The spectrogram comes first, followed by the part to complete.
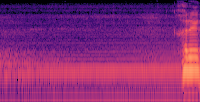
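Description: Steady electrical mains hum in the audio, a low buzz with many evenly spaced overtones. A woman's voice comes back in near the end.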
